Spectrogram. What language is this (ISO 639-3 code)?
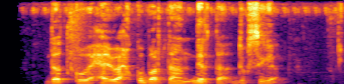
som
